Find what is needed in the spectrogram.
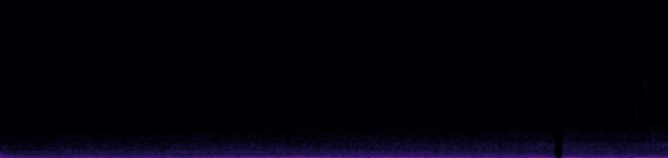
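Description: Steady outdoor street background noise with a low hum, heard over a live broadcast link while the line is open and nobody speaks. The sound cuts out briefly about three and a half seconds in.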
